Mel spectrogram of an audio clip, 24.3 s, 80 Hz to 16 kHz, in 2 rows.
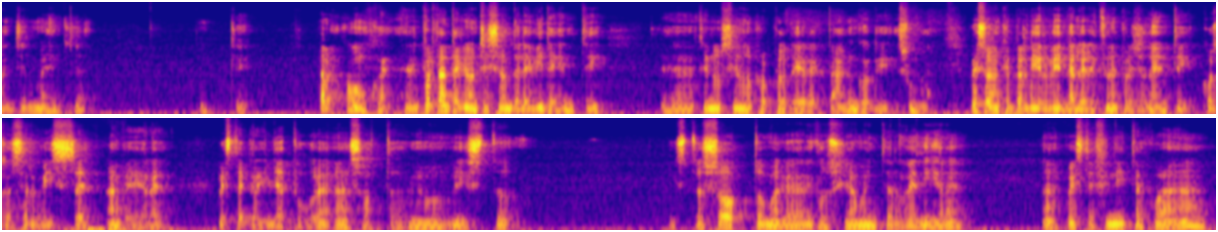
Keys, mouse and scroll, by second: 0.3 click, 1.5 middle click, 13.7 middle click, 16.4 middle click, 20.9 right click.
